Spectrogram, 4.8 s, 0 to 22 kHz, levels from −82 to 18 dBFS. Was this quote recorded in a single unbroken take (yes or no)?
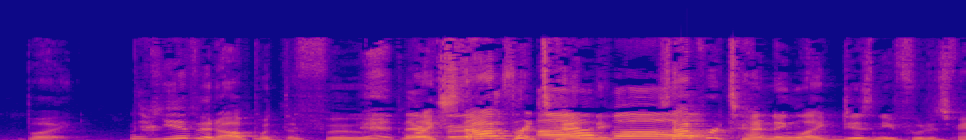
yes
